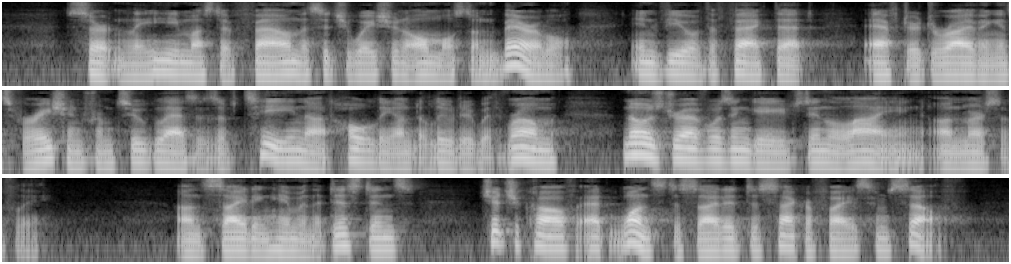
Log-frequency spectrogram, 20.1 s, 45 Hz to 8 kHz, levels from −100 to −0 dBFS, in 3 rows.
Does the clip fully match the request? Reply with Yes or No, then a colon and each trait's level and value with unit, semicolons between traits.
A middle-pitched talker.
No: very low, 95 Hz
